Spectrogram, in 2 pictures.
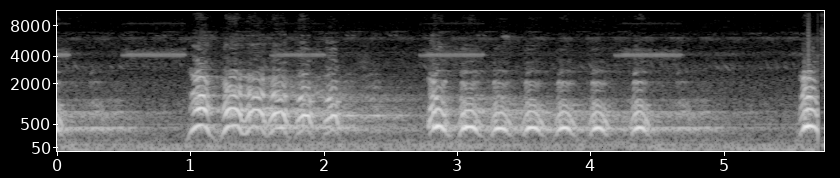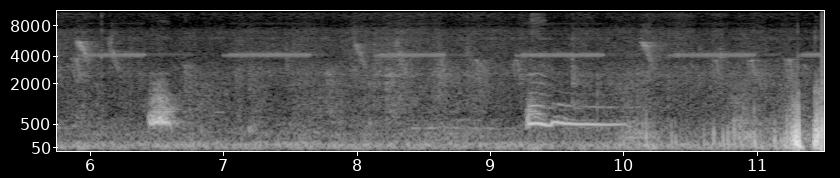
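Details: Golden Retriever puppies playing on a lush green lawn outdoors. Short, tonal, arching yips come in quick bursts of five or six, then pause, with a single later squeal. A faint, steady, pulsing high tone repeats in the background.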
